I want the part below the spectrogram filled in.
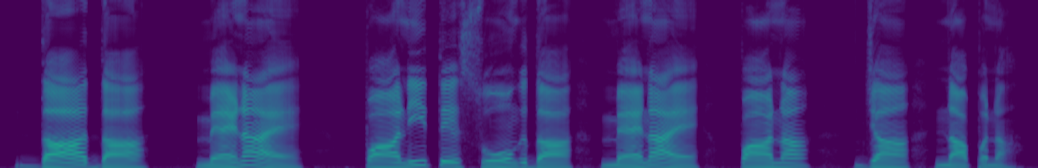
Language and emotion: Dogri, neutral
